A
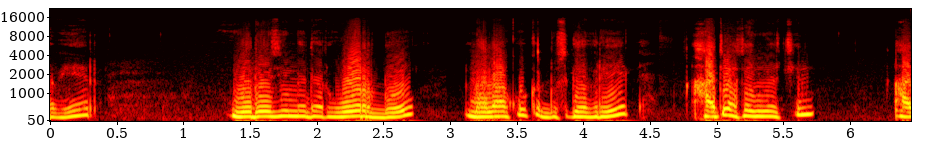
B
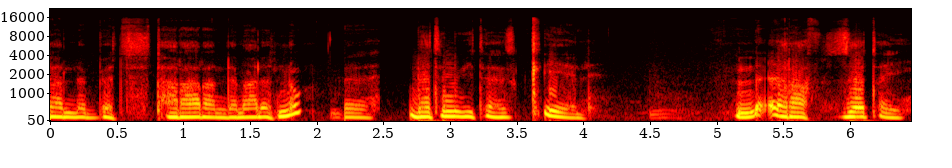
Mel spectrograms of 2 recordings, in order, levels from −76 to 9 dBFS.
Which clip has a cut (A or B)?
B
